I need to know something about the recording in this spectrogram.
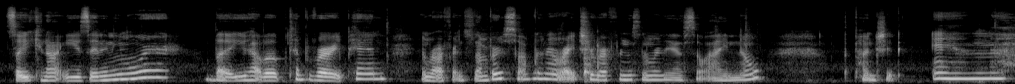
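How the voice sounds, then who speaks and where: A soft-spoken woman in an ASMR roleplay, acting as a polite, businesslike job interviewer who explains things a little hesitantly. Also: mid-range voice, moderate pace, creaky.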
